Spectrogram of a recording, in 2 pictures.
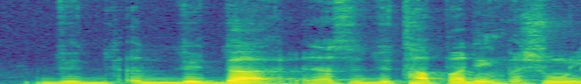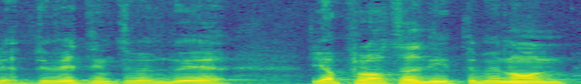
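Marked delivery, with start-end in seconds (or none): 0.1-1.6 slow emphasis. Real, not acted. Stresses slowly.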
